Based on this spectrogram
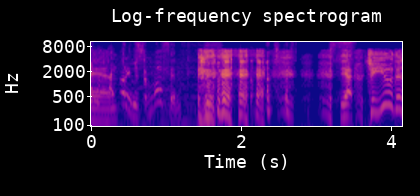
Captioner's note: laughter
